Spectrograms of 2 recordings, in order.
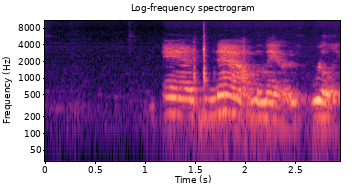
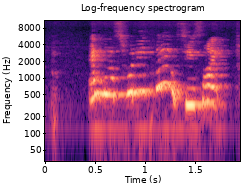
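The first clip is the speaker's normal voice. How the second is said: ordinary delivery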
